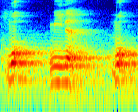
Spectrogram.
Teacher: Saat menekan huruf hamzah sukun ini maka nampak sifat syiddah, inhibas jarayan saud sehingga tertahan aliran suara. Mu'mina, mu tertahan ya, karena makhrajnya hamzah ini tertutup dengan sempurna. Maka jangan ada lagi suara yang masih mengalir.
